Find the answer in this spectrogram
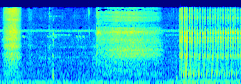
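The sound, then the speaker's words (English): Deep breathing: a few slow, airy breaths drawn in and pushed out, loud and alone, with a stronger, brighter breath near the end. “I'm gonna breathe a few times. You're gonna hear the breathes, the breaths.”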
